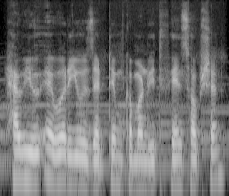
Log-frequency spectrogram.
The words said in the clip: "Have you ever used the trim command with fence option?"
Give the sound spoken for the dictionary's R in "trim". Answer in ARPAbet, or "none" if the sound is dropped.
none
